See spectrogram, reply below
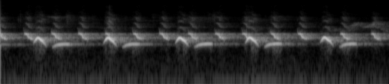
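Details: Loud rhythmic whistling from the Taiwan Hill Partridge, endemic to Taiwan's mountain thickets: arched upslurred notes alternating with longer level tones, a phrase about every second, steady and repeated.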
